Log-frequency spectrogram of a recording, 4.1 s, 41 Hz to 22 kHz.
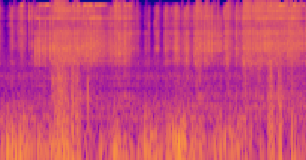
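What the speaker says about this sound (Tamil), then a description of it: "இந்தியாவின் அண்டை நாடான நேபாள் நாட்டினுடைய யூஎன்சி காயின்." Nepali 1 and 2 rupee coins clink and jingle together as they are handled, a close, continuous metallic rattling with bright chiming taps throughout.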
